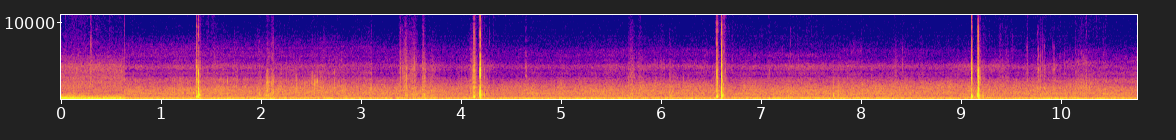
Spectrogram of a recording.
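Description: A baseball popping into a leather fielding glove four times, about every two and a half seconds, two of the catches heard as a quick double knock, over a steady low background rumble.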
